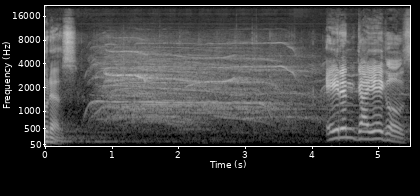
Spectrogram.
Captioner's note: audience cheering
